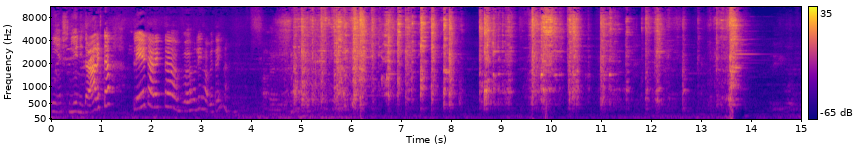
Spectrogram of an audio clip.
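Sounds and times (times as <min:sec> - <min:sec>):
plates and cutlery clattering: 0:04.5 - 0:14.2.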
